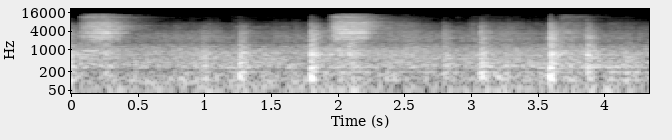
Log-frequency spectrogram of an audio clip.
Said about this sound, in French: le train couchette suscite un engouement particulier. Sur les 400 places disponibles, il y a un peu plus de 100 voyageurs dans les voitures.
